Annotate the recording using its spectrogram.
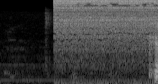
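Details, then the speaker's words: Brief quiet, then a steady loud hiss of dental water spray rinsing the teeth, with suction removing the water, during simulated braces placement in a surgery game. "can you spray them with water I run the suction to remove the water"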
